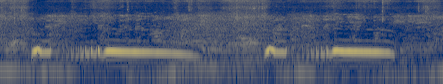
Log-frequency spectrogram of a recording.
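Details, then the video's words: Barbary dove of a local strain, kept for training songbirds, calling twice: each phrase opens with a brief sharp note and a stuttering flutter, then a sustained low coo that fades downward. "PUTER GACOR LOKAL SUARA KHAS COCOK BUAT MASTERAN"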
